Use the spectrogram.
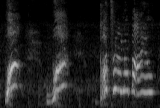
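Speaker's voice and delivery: loud, high mom outburst; retold outraged shout. Mom ordering daughter on phone, loud high outrage. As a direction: yell it as an incensed mother.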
